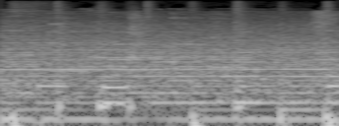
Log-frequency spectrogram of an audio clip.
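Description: Background music over the steady hum of a motorized roller blind's tubular motor as the blind lowers.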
